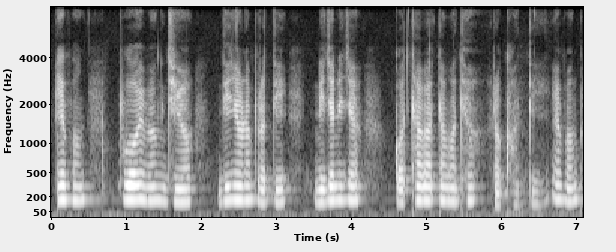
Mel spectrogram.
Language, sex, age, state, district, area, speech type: Odia, male, 18-30, Odisha, Bhadrak, rural, spontaneous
